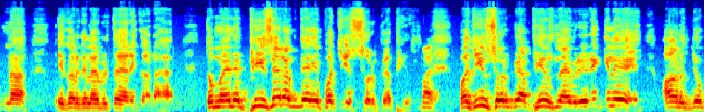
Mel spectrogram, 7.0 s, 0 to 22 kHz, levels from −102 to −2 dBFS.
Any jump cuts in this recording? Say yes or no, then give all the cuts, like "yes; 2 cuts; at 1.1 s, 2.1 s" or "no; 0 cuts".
no; 0 cuts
